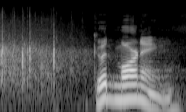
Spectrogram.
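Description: An older man speaks calmly into a microphone in a large hall.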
